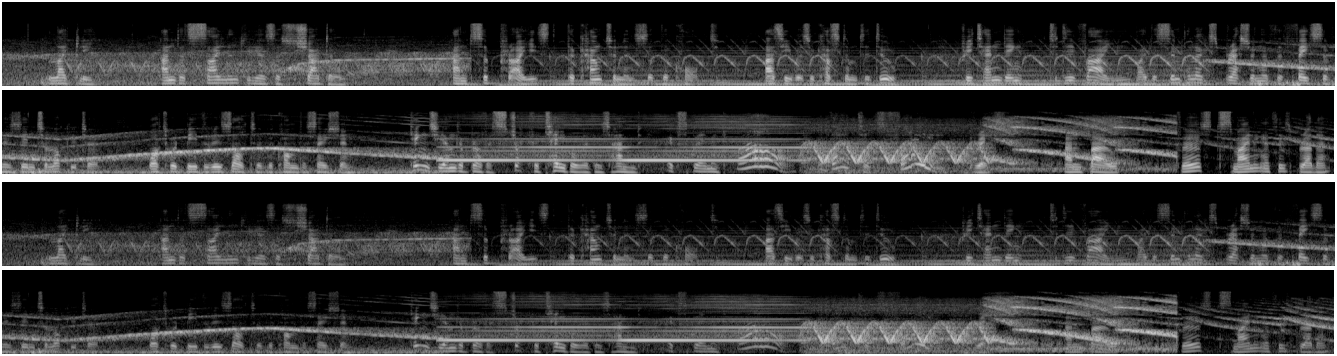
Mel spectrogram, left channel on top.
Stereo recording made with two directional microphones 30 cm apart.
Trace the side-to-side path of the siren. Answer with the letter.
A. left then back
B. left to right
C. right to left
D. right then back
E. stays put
B.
